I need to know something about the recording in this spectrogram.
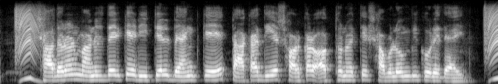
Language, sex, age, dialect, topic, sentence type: Bengali, male, 25-30, Northern/Varendri, banking, statement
